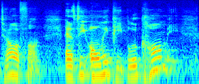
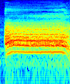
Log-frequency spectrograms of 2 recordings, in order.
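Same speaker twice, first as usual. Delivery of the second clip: high, very loud scream; wild imitated child's shriek; kid's attack scream; 17 dB louder than usual. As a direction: scream like a kid going wild. Kids see him and attack.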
